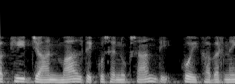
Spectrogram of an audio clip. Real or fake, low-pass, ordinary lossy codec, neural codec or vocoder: real; 3.6 kHz; none; none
